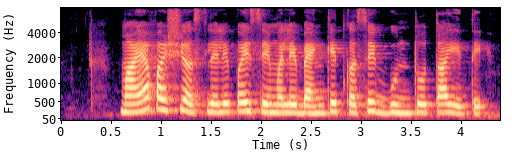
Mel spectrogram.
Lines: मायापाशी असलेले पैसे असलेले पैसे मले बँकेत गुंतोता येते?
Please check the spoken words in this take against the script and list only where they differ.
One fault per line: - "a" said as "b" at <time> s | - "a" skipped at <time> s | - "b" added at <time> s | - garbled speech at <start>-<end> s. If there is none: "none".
- "असलेले पैसे" skipped at 2.1 s
- "कसे" added at 2.8 s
